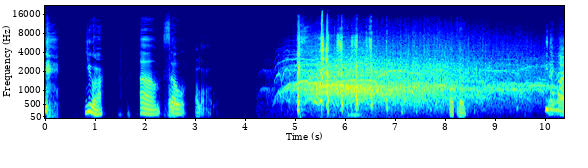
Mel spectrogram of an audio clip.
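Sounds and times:
speech: 0:00.8 - 0:01.2, 0:01.9 - 0:03.4, 0:08.1 - 0:08.6, 0:10.0 - 0:10.3
crowd whooping, cheering and laughing: 0:04.6 - 0:10.3
scattered audience clapping: 0:04.8 - 0:10.3.

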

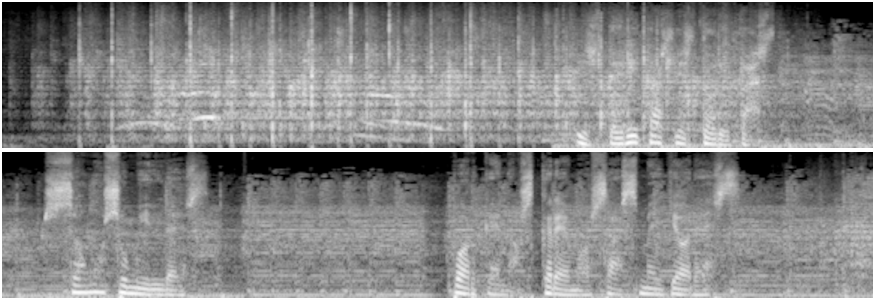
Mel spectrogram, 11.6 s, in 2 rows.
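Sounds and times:
crowd applauding: 0:00.0 - 0:05.5, 0:11.0 - 0:11.6
faint voices and whoops: 0:00.7 - 0:03.2
speech: 0:03.8 - 0:05.3, 0:06.1 - 0:07.3, 0:08.8 - 0:10.9.

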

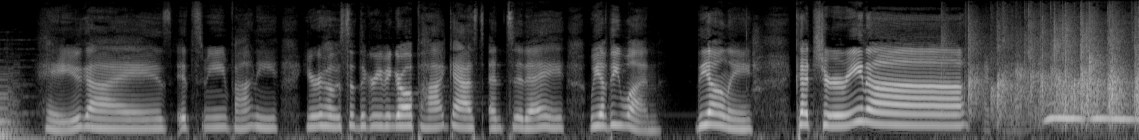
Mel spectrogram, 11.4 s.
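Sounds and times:
speech: 0:00.5 - 0:11.3
applause sound effect: 0:09.4 - 0:11.3.

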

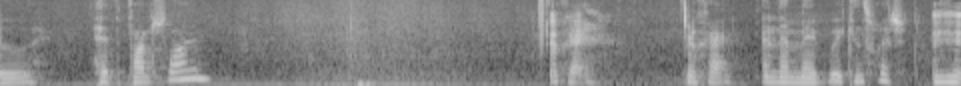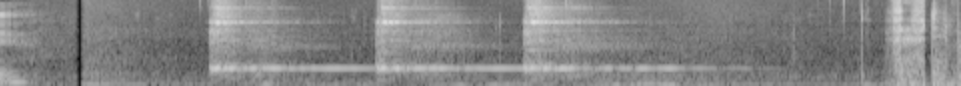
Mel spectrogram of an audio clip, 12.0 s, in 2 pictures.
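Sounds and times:
speech: 0:00.0 - 0:01.4, 0:03.4 - 0:06.3
low hum: 0:00.0 - 0:11.9
bell ringing: 0:07.3 - 0:10.9.

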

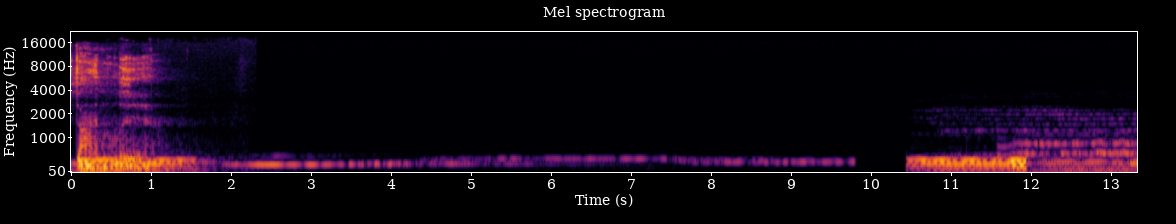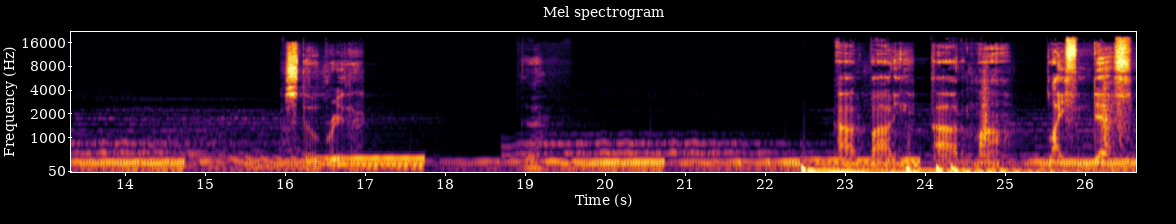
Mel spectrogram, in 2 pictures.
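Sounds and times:
song with effects-processed vocals playing: 0:00.0 - 0:05.9, 0:10.5 - 0:26.6.

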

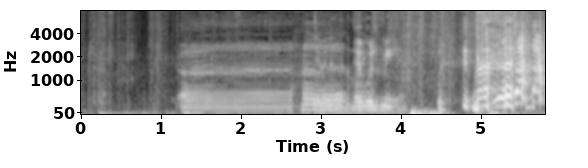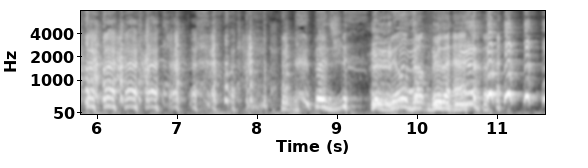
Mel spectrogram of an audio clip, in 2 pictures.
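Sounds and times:
paper being uncrumpled: 0:00.0 - 0:02.4, 0:03.4 - 0:05.7
speech: 0:01.2 - 0:01.8, 0:02.8 - 0:11.3
laughter: 0:04.5 - 0:11.5.

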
